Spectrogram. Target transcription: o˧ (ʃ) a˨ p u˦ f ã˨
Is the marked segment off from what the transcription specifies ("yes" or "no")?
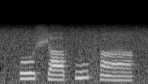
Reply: no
